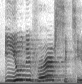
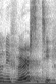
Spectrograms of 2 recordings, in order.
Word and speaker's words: university: University, veja que university começa com a letrinha, com a vogal U, mas a pronúncia não é a pronúncia de vogal, é a pronúncia de U.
